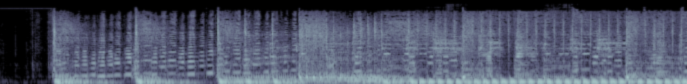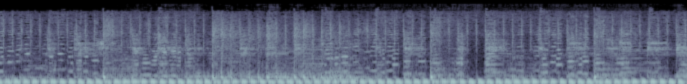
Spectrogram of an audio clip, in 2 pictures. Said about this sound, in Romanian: Această melodie de la … este de pe ultimul album.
